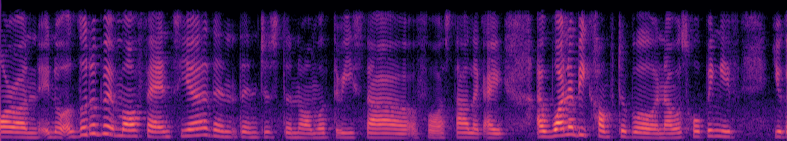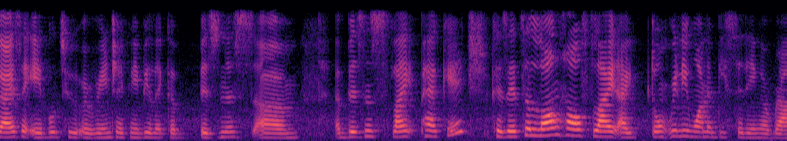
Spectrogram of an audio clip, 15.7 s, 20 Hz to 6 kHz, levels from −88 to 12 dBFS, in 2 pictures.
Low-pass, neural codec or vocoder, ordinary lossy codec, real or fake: 5.4 kHz; none; none; real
